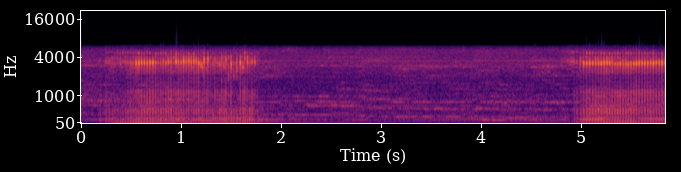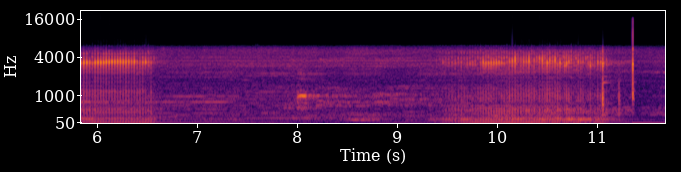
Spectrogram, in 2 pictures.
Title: bulldog bikkel snoring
